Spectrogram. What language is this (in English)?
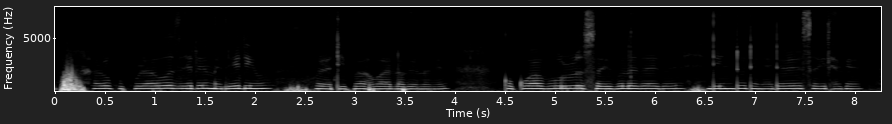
Assamese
